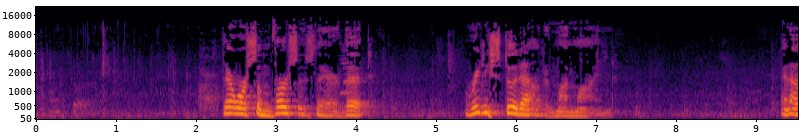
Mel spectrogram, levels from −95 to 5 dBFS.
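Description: No technical faults can be heard anywhere in this audio. Nothing breaks the sound at any point, with no interruption, distortion or change in level from the first moment to the last.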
